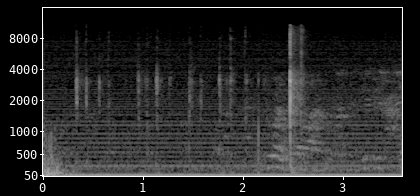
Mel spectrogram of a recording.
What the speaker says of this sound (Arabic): انا اكتب برضو تعليم كمبيوتر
